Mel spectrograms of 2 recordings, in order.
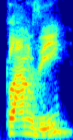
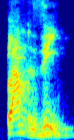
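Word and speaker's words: clumsy: নির্বোধ বোকা স্ট্রং শক্তিশালী উইক দুর্বল স্কিলড দক্ষ ক্লামজি অদক্ষ বিগ বড় স্মল ছোট ঠল লম্বা শর্ট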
